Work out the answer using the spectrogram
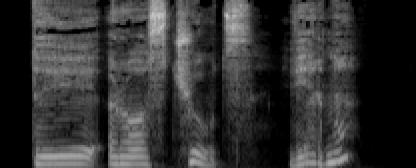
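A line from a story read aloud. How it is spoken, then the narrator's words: Deep husky male baritone. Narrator (Russian): повторил мужчина густым, хрипловатым баритоном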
